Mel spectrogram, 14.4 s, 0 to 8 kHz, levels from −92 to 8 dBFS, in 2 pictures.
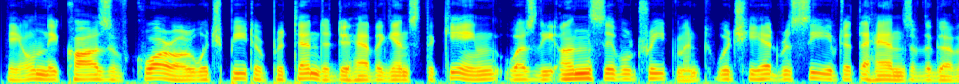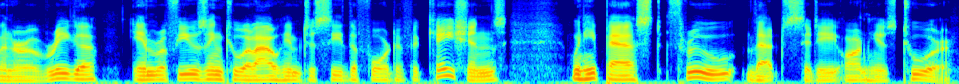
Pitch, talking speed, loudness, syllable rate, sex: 110 Hz, 195 wpm, -20 LUFS, 5.2 syllables/s, male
